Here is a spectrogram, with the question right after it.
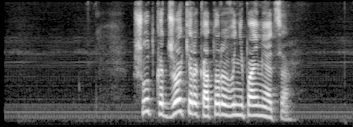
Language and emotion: Russian, neutral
